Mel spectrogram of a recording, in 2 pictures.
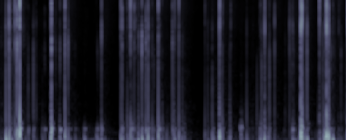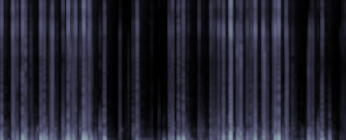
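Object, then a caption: Woven steel mesh microphone grille. Long nude acrylic nails rapidly scratch a hollow woven steel mesh microphone grille, making quiet, dense bursts of scraping and tapping. The sound is heavy and muffled with a low thump, broken by brief gaps of near silence. Fine, bright scratchy detail sits on top of the low end.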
